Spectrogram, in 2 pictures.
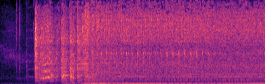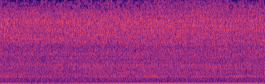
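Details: Dodge Challenger Hemi after replacing worn noisy accessory pulleys and reinstalling the serpentine belt: engine cranks briefly, catches and settles into a steady, even idle with a low smooth drone and no pulley rattle.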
